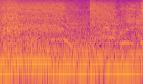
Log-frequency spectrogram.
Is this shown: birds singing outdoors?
no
